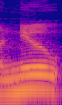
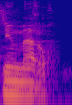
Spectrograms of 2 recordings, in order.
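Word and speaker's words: nu metal: But for the people at home, when she said, you know, new NU, I was just like, yeah, that's how you say it. But unfortunately, not everyone knows that. So I have to be mindful of the people who don't know. That's how you pronounce new metal.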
